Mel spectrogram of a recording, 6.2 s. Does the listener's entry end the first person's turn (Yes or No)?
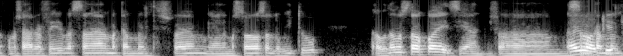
Yes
